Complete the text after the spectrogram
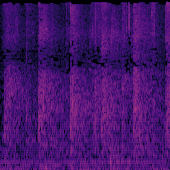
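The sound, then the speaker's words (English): A crowd claps together as a hand clap for the Lord, a dense, steady patter swelling in loose waves, fairly quiet, with no voices standing out. “So let's give the Lord a hand clap.”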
